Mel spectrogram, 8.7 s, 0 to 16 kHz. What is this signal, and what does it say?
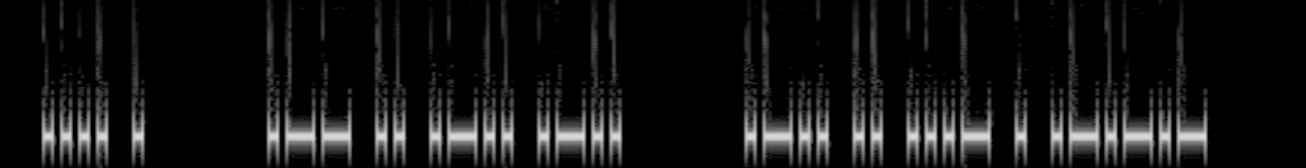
Morse code, heard as a keyed tone, about 20 wpm, 700 Hz. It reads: HE WILL LIVE.
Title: 2x Word-Spacing - Sentences from Top 200 Words - 20wpm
